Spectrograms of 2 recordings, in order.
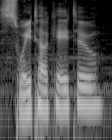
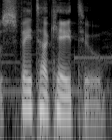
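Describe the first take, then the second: First: The name is said with a w sound. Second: The name is said with a v sound. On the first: "it's got a W" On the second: "I want to pronounce it with a V for some reason"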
